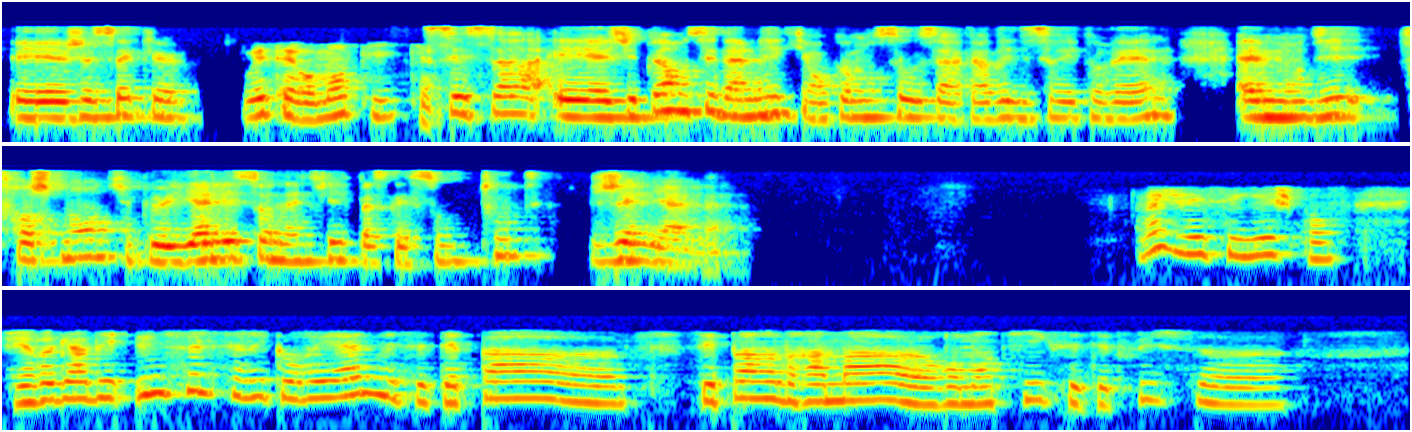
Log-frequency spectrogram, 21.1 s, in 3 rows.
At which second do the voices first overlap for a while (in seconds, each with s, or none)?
none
